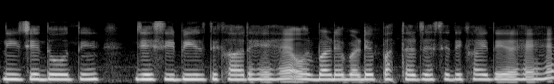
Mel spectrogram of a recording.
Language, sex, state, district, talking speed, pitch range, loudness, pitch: Hindi, female, Uttar Pradesh, Lalitpur, 175 wpm, 225-235 Hz, -14 LUFS, 230 Hz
